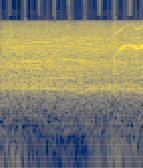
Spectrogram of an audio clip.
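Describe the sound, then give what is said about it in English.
A big crowd of Celtic football fans roars and cheers in a steady, dense wash of noise as the players raise a trophy above their heads, with a whistle-like rising tone and whoops cutting through near the end. “You can hear the Celtic fans cheering as all the players raise that trophy above their heads.”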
